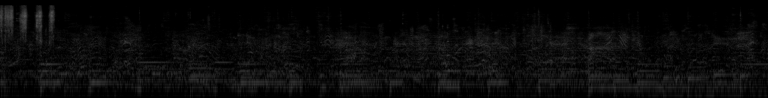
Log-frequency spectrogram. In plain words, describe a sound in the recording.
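Soft game music plays steadily.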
